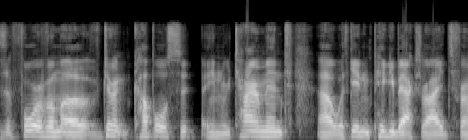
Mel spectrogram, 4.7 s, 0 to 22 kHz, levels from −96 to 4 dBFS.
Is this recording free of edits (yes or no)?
no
